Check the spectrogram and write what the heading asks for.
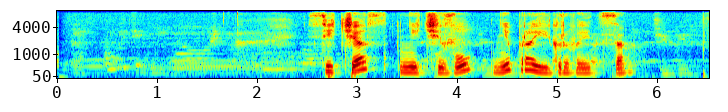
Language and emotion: Russian, neutral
